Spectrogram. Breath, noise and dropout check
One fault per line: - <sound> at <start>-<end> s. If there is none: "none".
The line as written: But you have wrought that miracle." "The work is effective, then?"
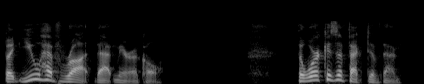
none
